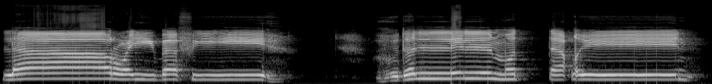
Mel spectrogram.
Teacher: یا ساکن پیچھے زیر آ گئی ہے، یا مدہ ہو رہا ہے، اس کو لمبا کریں گے۔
